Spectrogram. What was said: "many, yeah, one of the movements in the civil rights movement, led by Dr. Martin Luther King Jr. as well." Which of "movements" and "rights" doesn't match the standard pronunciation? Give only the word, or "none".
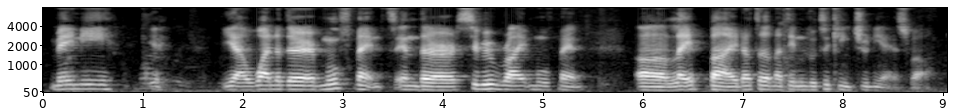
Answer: rights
